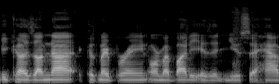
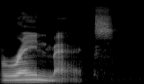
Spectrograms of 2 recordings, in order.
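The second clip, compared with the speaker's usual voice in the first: usual speaking voice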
